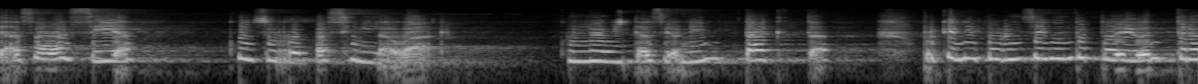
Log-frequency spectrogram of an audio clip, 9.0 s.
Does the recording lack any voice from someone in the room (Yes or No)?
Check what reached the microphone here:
Yes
